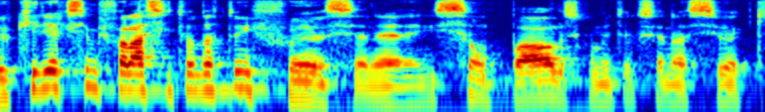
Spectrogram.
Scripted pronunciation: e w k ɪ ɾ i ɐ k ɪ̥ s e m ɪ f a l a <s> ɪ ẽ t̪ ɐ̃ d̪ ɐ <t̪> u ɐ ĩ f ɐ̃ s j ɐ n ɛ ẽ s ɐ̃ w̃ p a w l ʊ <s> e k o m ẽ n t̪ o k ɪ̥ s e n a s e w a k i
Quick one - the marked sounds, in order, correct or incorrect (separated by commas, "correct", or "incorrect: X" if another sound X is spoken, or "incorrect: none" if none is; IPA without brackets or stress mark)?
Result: correct, correct, correct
